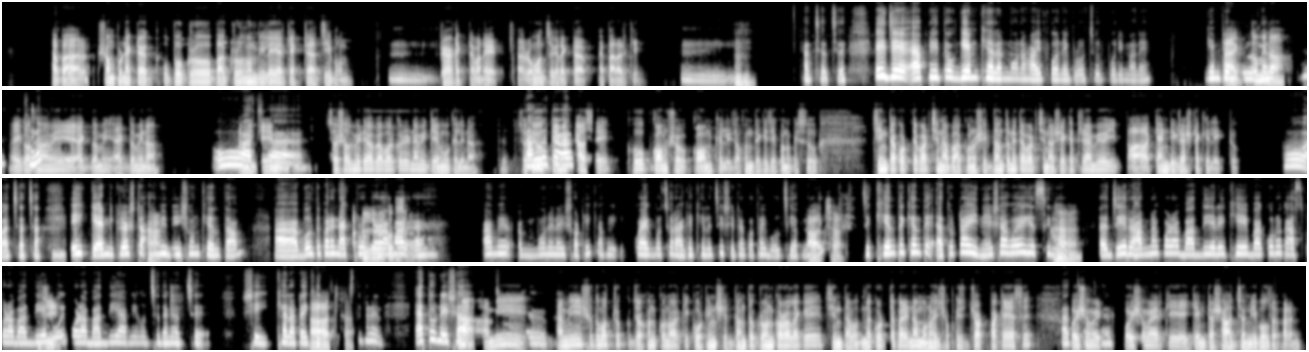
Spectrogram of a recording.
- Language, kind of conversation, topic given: Bengali, unstructured, আপনি কীভাবে পড়াশোনাকে আরও মজাদার করে তুলতে পারেন?
- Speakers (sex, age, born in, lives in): female, 35-39, Bangladesh, Bangladesh; male, 25-29, Bangladesh, Bangladesh
- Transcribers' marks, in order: other background noise; lip smack; static; horn; in English: "সোশ্যাল মিডিয়াও"; in English: "ক্যান্ডি ক্রাশ"; in English: "ক্যান্ডি ক্রাশ"; in English: "লেভেল"; unintelligible speech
